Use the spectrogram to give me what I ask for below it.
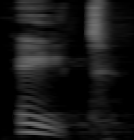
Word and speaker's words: ate: In American English, the second form of this verb eat is pronounced as ate. But don't get confused with the number 8. That's not at or 8. That's 8.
